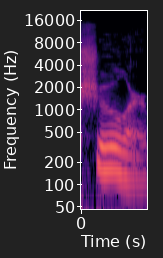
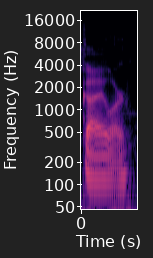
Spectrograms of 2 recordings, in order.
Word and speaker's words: Schuyler: know his name philip schuyler looks like schuler but pronounced skylar he enjoyed going to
